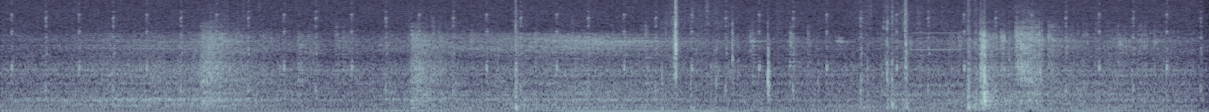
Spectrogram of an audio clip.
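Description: Car cabin sound from a dashcam: a steady engine and road hum with faint, evenly spaced ticking. A few sharp knocks come through, the loudest about ten seconds in.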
